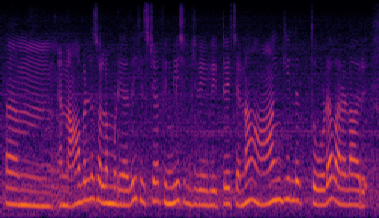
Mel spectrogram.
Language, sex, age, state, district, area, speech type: Tamil, female, 30-45, Tamil Nadu, Thanjavur, rural, spontaneous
